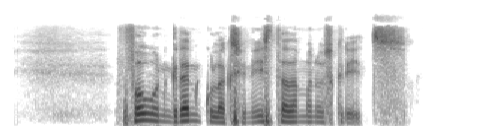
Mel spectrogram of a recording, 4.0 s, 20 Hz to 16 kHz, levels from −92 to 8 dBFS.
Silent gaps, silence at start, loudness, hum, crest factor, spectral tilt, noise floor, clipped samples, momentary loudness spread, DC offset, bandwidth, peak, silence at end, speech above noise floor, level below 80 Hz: none; 1.05 s; -24 LUFS; none; 22 dB; -4 dB/octave; -90 dBFS; under 0.1%; 11 LU; under 0.1%; 10 kHz; -4 dBFS; 0.65 s; 66 dB; -60 dBFS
